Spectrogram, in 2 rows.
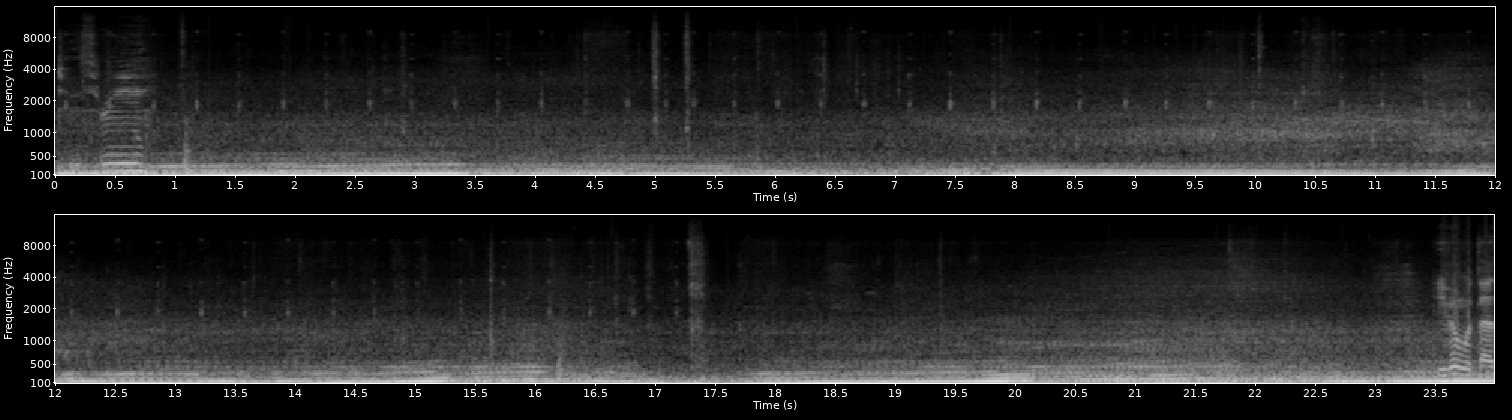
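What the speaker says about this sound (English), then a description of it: "there's quite a bit of intake noise, which I'm a big fan of" A 2011 Mazdaspeed3 driving, its engine and intake drone heard from the cabin as a loud steady rumble that rises and falls with throttle over about twenty seconds of continuous road noise.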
